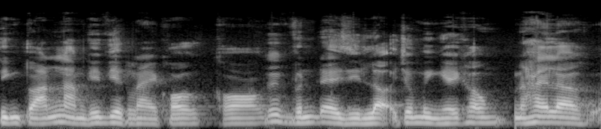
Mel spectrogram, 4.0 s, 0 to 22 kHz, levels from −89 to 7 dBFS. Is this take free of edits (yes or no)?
yes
